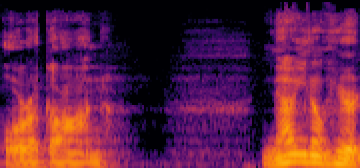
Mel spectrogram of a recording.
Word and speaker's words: Oregon: Not even, you know, people back east didn't even yet know how to pronounce the name of the state right, Oregon. Instead of that, they would call it Oregon.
